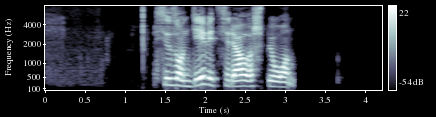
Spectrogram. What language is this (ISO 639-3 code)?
rus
